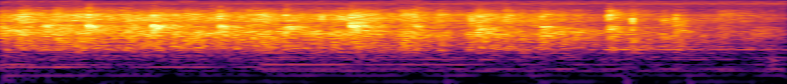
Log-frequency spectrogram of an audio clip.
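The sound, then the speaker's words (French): Applause from an audience at a Sunday church service rises as a soft but steady, dense patter of clapping, holding an even level throughout with low sustained tones beneath. “Est-ce que tu peux acclamer pour le Seigneur?”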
